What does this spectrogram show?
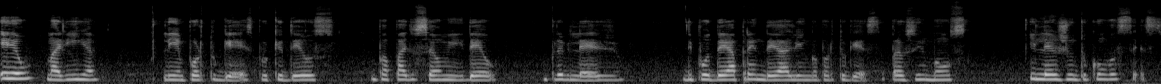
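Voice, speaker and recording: A woman with a Spanish accent, fairly high in pitch, with a dark, mellow tone, a flat, monotone delivery and long, frequent pauses. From Uruguay. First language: Spanish (speaking Portuguese). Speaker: Bible reader. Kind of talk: reading aloud; casual chat. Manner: halting.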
